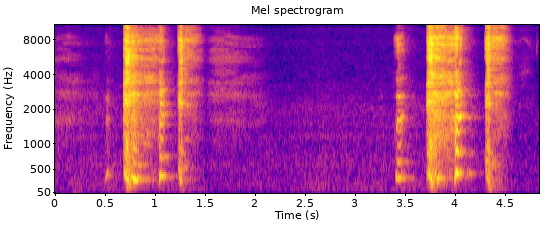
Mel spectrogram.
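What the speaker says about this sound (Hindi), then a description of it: "मेरे को गले में खांसी आ गई" Two separate bursts of coughing, each a cluster of three or four harsh, close coughs with a quiet pause between them.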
